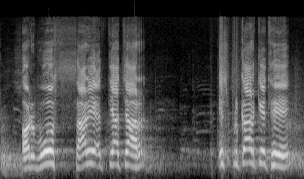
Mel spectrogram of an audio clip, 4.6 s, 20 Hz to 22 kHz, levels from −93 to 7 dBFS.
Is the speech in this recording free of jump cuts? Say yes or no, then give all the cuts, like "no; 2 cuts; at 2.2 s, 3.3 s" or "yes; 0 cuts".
yes; 0 cuts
